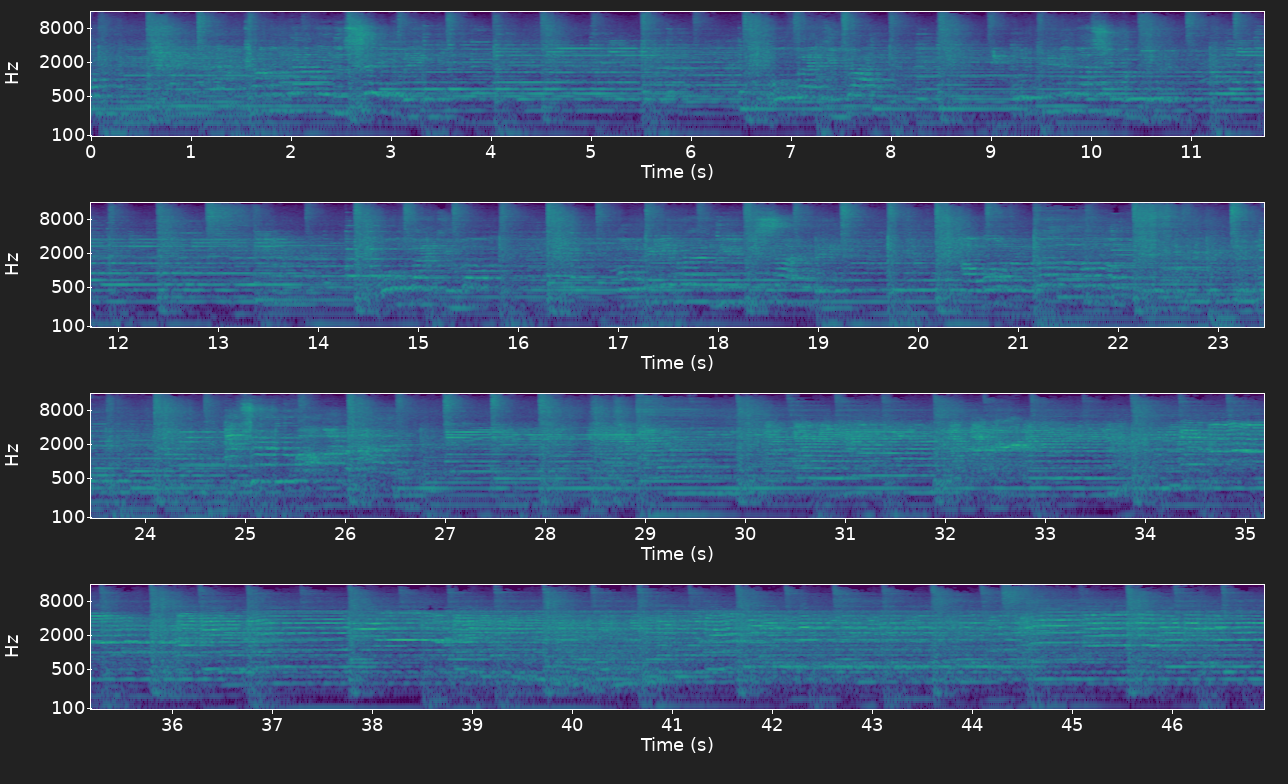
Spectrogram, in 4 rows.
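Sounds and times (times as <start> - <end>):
guitar: 0.0 - 46.9
person singing gospel song: 24.2 - 27.0.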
